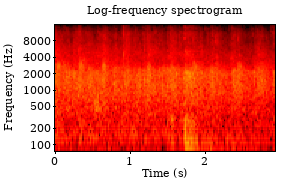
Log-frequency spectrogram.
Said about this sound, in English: Now, Tammy, yeah, give the Lord a great hand clap for that, because it's amazing.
